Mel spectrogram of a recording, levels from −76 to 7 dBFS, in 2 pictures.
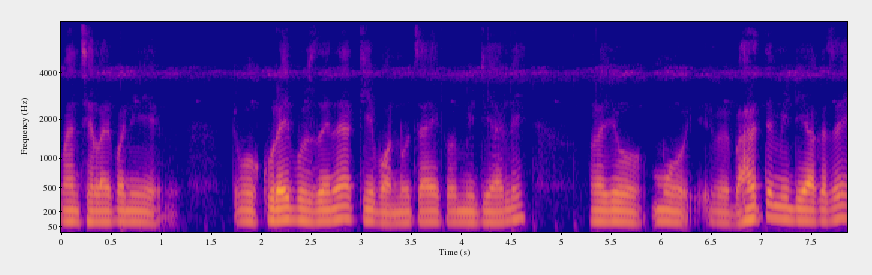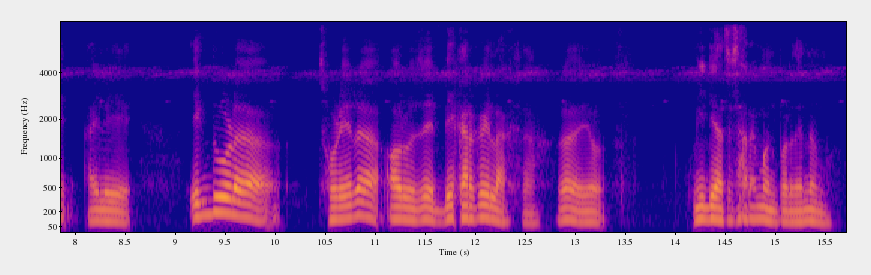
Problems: background sounds at intervals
